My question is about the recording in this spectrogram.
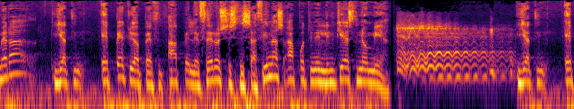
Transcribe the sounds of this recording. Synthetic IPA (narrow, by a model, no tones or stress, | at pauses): me̞ɾɐ | ʝɐt̪ine̞pe̞t̪ioɐpe̞le̞fθe̞ɾo̞sist̪isɐθinɐsɐpo̞t̪ineliniciɐst̪ino̞miɐ̰ | ʝɐt̪in | e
